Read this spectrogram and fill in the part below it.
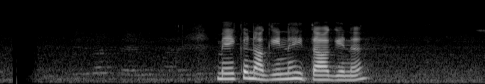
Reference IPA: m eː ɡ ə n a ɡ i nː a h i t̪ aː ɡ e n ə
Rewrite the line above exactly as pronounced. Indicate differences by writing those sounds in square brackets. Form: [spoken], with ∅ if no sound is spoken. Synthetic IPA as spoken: m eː [k] ə n a ɡ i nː [ə] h i t̪ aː ɡ e n ə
